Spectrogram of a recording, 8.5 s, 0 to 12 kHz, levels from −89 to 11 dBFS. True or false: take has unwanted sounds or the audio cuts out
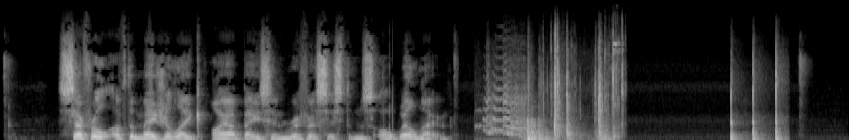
true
